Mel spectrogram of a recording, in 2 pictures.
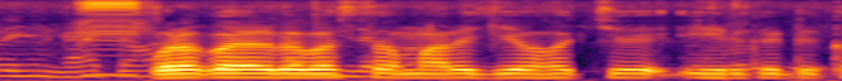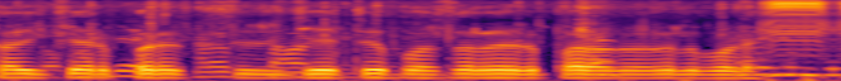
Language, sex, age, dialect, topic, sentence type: Bengali, male, 18-24, Jharkhandi, agriculture, statement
